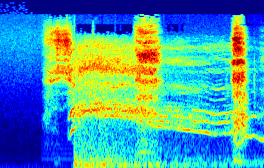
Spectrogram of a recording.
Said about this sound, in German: Bob brauchte ein paar Sekunden, bis ihm klar war, was dieser Schrei bedeutete. Irgendwo im Haus musste jemand auf eine dieser Fliesen getreten sein.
